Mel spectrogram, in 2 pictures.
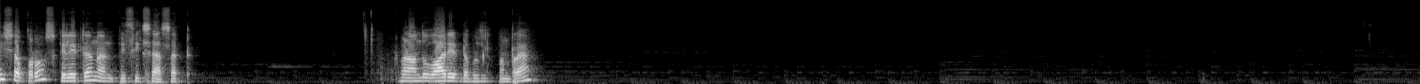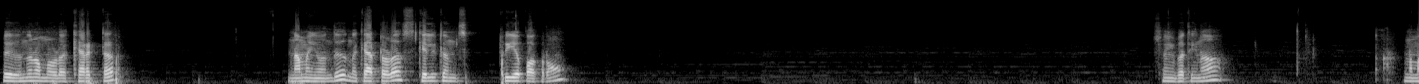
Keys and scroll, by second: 9.8-14.5 typing, 18.7-19.5 typing, 21.2 typing, 25.3-27.0 typing.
